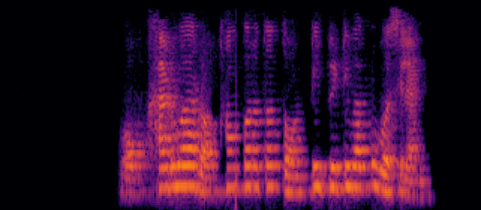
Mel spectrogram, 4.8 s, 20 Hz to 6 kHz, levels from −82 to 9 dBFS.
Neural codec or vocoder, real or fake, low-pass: none; real; 5.4 kHz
